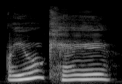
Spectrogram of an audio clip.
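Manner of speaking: high, slow mock-concerned voice; Kim K. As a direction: fake celebrity concern, high and dragged out. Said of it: "is going to be all Kim K".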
